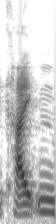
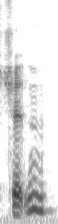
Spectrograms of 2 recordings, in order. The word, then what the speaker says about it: chitin: of like how the word is technically chitin but everyone in the world says chitten because it's more fun to say well it's also spelled like that yeah if they want me to say chitin they'll spell it with a k that is always the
